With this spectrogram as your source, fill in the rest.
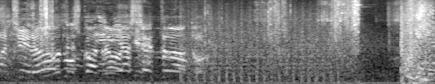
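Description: In the mobile shooter game Apex Legends Mobile, a player talks briefly, then rapid bursts of gunfire crackle in quick succession before another short loud sound at the end.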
